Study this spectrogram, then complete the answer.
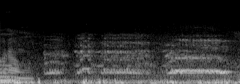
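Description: A rooster crows nearby, loud and close, its drawn-out, wavering calls repeating across a couple of seconds over a busy rural background.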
